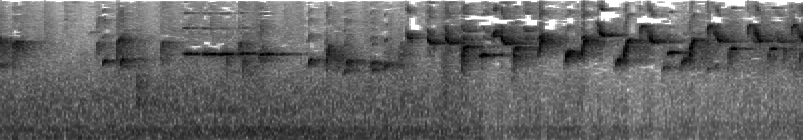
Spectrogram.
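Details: A female European goldfinch feeds her chicks. Begging starts sparse with a few thin whistles, then swells into rapid, high, overlapping chirps in the second half.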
